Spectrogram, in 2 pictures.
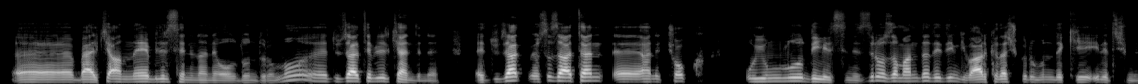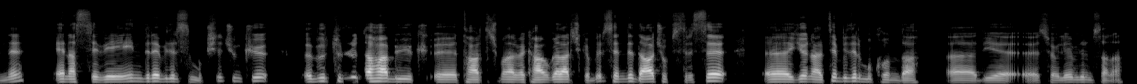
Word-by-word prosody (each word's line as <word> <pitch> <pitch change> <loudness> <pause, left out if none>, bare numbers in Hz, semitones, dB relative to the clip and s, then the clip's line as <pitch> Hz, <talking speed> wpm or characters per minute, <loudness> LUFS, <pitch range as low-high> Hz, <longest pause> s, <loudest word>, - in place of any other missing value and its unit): eee, 115 0 +1
belki 115 +1 +3
anlayabilir 130 +1 +1
senin, 120 -4 -8
hani, 100 0 -6
olduğun 95 0 -7
durumu, 175 - -6
eee, 150 -2 -4
düzeltebilir 150 +1 +5
kendini, 90 -8 -1 0.4
eee, 105 - -4
düzeltmiyorsa 170 - +4
zaten, 175 0 +6
eee, 125 -1 +1
hani, 130 -1 -4
çok 150 -1 -2 0.6
uyumlu 145 +1 -1
değilsinizdir. 110 - -4
O 175 -1 +1
zaman 150 -1 -1
da 170 -1 -2
dediğim 155 -1 -4
gibi 110 -2 +1
arkadaş 125 +1 +4
grubundaki 115 -1 -9
iletişimini 110 - -8 0.3
en 130 - 0
az 125 -1 0
seviyeye 125 +2 -1
indirebilirsin 140 -6 -2
bu - - -16
kişiyle. 165 - -13
Çünkü 160 +1 -6 0.4
öbür 145 +4 -4
türlü 155 +3 -8
daha 145 -2 +7
büyük, 130 -2 -6
eee, 115 -1 0
tartışmalar 115 +1 -1
ve 115 - -1
kavgalar 115 +2 +4
çıkabilir. - - -10
Seni 135 -3 -6
de 150 -1 -3
daha 125 +1 +8
çok 125 -4 -14
strese, 155 +10 +3 0.4
eee, 120 -1 +3
yöneltebilir 140 +5 -2
bu 125 - -10
konuda, 100 -4 -5 0.3
ııı, 95 -1 -3
diye, 100 -1 -4
eee, - - -7
söyleyebilirim 110 +2 -8
sana. 95 - -11
125 Hz, 150 wpm, -22 LUFS, 110-150 Hz, 0.6 s, daha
